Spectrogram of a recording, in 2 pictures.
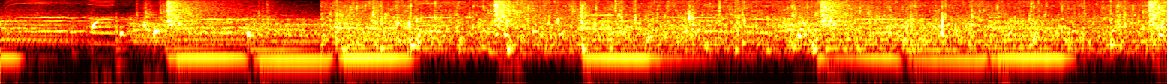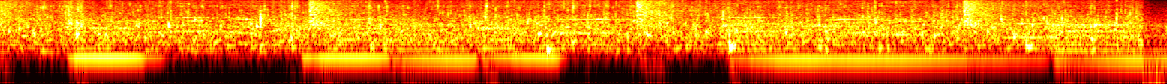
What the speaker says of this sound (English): Come across a little mini waterfall there.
